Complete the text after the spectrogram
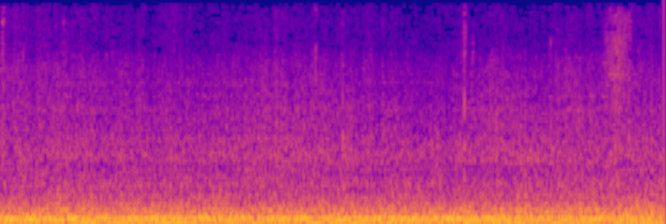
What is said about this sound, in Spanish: Va el motor alegre, como dice Alberto, y recupera bastante bien.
